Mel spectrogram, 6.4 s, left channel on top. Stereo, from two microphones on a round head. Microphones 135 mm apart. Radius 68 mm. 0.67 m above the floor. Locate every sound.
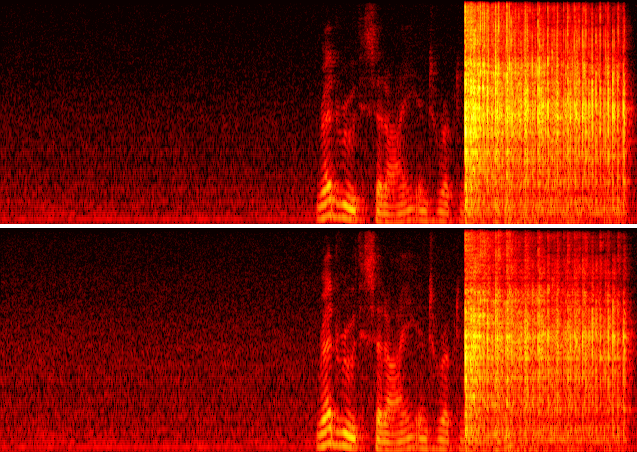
3.2 s a man speaking: 30° right (ahead or behind), 0.6 m
4.6 s a rattle: 70° left (ahead or behind), 0.6 m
